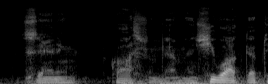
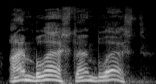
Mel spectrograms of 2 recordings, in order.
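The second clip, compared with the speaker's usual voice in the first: much higher and louder, a flustered wife giving in; 13 semitones higher, 11 dB louder, slower than usual. Retold or imitated. Wife finally yielding to the insistent stranger, high flustered voice. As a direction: blurt it out to make her stop. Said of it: "my wife goes".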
